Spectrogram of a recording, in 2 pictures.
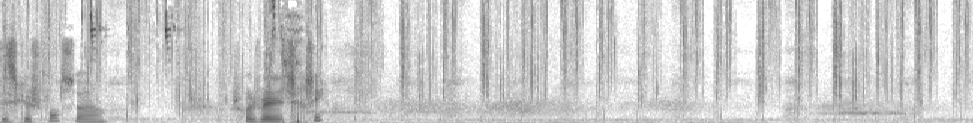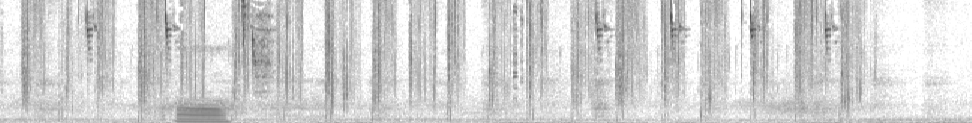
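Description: Footsteps crunch in snow at a steady pace.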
